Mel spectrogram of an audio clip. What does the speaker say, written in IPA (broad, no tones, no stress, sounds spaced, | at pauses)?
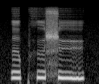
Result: ɘ pʰ ʉ ɬ y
